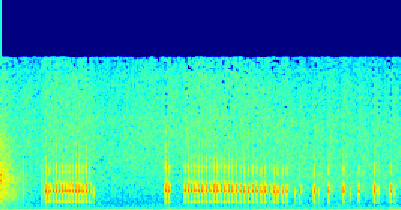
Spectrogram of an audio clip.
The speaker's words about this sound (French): Monte le perron. Sonne à la porte. La porte s'ouvre.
